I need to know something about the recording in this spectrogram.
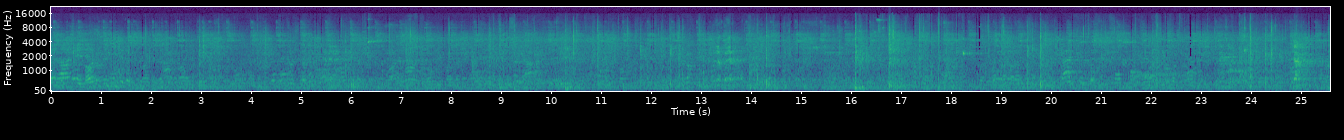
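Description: A futsal ball is kicked hard, with a thud echoing around a large hall.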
